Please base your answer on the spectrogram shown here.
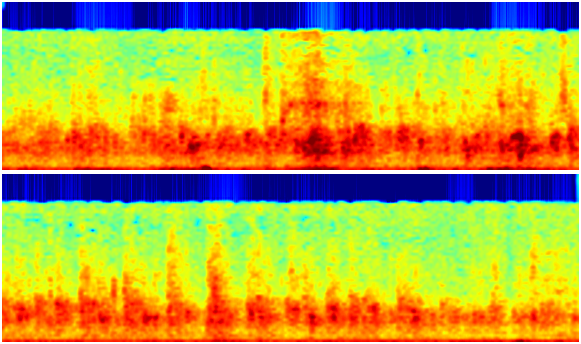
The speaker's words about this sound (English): Please, let's put our hands together. Let's put our hands together.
